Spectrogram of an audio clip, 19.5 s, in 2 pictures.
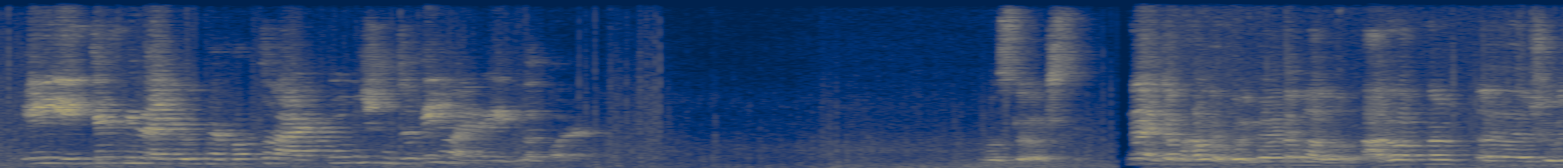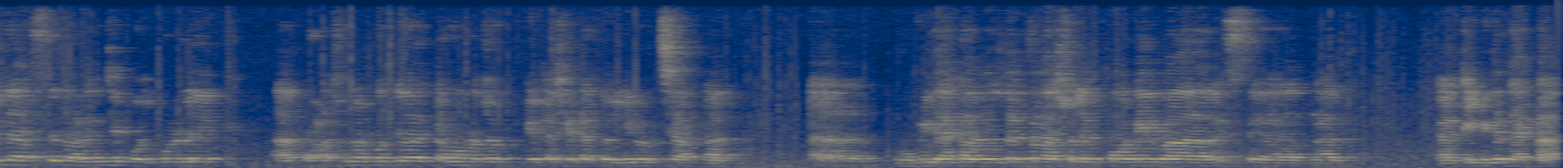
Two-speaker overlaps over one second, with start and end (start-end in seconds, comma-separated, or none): none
